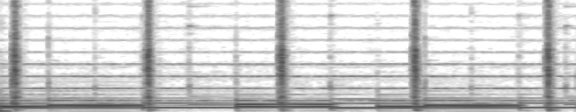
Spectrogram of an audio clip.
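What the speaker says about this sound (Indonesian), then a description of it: "Jam dinding tua berdetak pelan." An old wall clock ticks slowly and steadily, with a sharp tick roughly once a second over soft, sustained ringing tones in a quiet room.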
